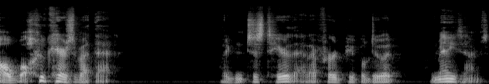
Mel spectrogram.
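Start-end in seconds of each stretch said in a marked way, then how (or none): 0.0-1.2 mock-snotty, imitated snide tone. Recounting how a man interrupted them, mimicking a snotty tone. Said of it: "said to me with a snotty tone".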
